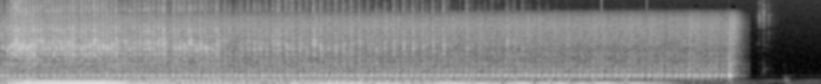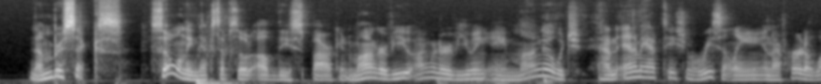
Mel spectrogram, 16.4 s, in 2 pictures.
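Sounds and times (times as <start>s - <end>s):
Wheel of Manga prize wheel spinning with rapid clicks: 0.0s - 6.6s
speech: 8.6s - 16.4s.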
